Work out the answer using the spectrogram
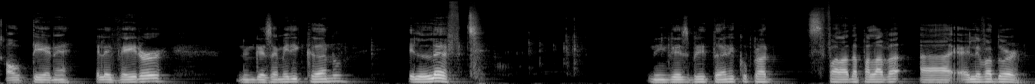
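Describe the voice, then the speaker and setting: A man's voice: mid-range voice, level tone, unhurried, long pauses, a little mellow. A Brazilian man teaching English in a video lesson at a whiteboard, explaining step by step and often checking in with viewers. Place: room with a whiteboard.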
